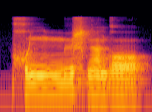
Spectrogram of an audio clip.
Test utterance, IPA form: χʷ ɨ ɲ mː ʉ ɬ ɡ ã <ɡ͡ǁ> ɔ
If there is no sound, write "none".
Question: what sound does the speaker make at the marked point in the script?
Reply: ɡ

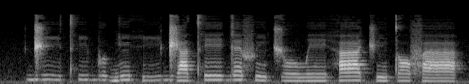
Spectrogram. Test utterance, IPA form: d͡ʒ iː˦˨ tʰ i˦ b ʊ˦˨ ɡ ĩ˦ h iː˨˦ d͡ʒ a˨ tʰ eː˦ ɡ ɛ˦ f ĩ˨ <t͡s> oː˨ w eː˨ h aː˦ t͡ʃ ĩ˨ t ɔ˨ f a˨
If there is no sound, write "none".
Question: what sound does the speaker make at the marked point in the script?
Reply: t͡ʃ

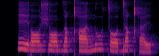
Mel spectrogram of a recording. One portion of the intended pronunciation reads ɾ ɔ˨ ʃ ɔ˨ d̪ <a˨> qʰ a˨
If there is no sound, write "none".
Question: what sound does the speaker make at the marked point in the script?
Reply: ə˨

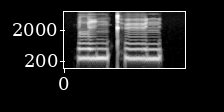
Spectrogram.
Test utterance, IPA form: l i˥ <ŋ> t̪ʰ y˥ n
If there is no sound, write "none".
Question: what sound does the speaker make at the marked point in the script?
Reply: ŋ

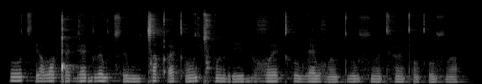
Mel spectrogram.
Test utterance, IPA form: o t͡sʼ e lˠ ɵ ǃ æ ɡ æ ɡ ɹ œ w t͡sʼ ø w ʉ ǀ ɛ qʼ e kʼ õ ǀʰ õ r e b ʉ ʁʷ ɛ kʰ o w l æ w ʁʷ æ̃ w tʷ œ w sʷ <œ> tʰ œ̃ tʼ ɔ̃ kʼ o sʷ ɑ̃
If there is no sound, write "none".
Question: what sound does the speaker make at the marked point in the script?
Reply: œ̃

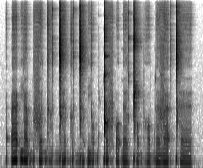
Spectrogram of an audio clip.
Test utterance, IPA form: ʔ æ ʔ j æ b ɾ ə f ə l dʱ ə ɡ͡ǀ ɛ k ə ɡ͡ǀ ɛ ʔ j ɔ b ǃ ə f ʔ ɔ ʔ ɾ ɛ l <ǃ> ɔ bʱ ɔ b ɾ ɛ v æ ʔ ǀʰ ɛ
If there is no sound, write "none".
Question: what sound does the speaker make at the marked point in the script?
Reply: ǁ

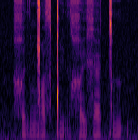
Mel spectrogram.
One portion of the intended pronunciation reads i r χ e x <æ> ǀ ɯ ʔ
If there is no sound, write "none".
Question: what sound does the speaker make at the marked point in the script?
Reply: æ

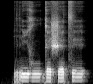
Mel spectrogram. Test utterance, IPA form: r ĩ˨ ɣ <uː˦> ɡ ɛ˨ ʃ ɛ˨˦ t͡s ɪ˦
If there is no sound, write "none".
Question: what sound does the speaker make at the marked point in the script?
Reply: uː˨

